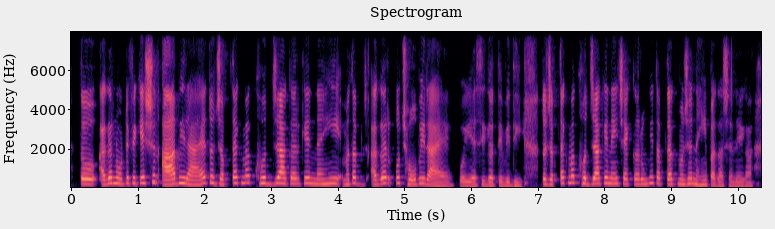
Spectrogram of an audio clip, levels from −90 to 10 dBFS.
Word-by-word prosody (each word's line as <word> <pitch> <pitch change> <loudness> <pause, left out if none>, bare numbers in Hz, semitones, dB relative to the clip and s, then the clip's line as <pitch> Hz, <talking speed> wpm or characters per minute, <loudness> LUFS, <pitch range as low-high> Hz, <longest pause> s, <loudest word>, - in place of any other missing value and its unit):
तो - - +6 0.2
अगर 280 +5 +4
नोटिफ़िकेशन 285 +4 +1
आ 230 +2 +10
भी 290 +1 0
रहा 235 -4 +2
है 255 +6 +2
तो 320 - -2
जब 245 0 -1
तक 295 0 +1
मैं 325 +2 -2
खुद 285 -3 -1
जाकर 275 -1 +4
के 280 +2 -1
नहीं 260 +1 -2
मतलब 245 -1 -2 0.2
अगर 275 +5 +2
कुछ 295 -3 -3
हो 230 0 +1
भी 270 +1 -1
रहा 225 -5 +3
है 165 0 -3
कोई 185 -1 -4
ऐसी 185 +2 -7
गतिविधि 180 -2 -5 0.3
तो 250 - +3
जब 235 -1 -1
तक 285 0 0
मैं 325 +1 0
खुद 275 -2 +2
जाके 270 +2 +4
नहीं 270 -1 -1
चेक 255 -1 -3
करुँगी 250 +3 -2
तब 275 - 0
तक 245 0 +1
मुझे 245 +2 -1
नहीं 220 -3 -3
पता 175 -4 -2
चलेगा। 160 0 -8
255 Hz, 230 wpm, -24 LUFS, 225-280 Hz, 0.3 s, आ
